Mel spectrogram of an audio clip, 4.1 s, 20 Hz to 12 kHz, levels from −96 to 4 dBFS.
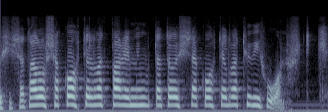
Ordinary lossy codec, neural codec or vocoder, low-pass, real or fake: none; none; 7.2 kHz; real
